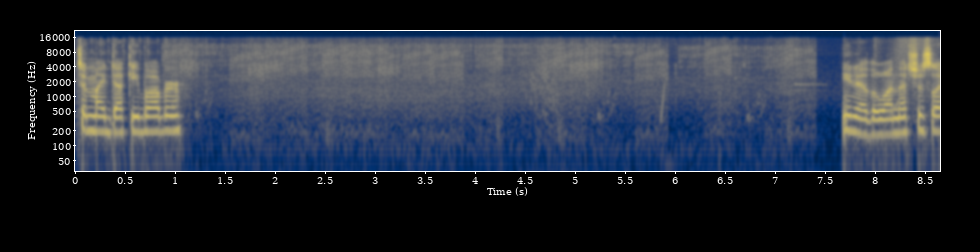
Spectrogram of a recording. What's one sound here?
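A fishing reel whirs softly as a line is reeled in.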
